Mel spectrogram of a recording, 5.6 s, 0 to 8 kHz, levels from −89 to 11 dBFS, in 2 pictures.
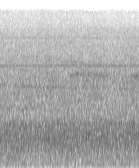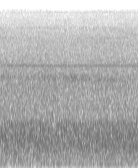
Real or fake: fake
